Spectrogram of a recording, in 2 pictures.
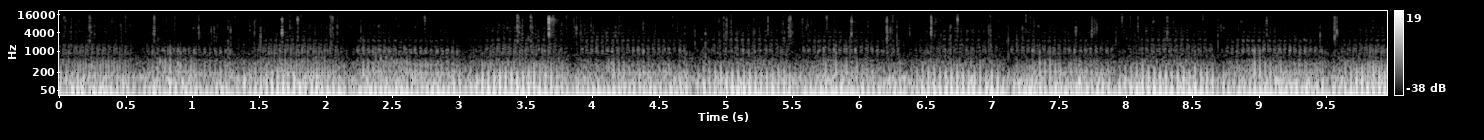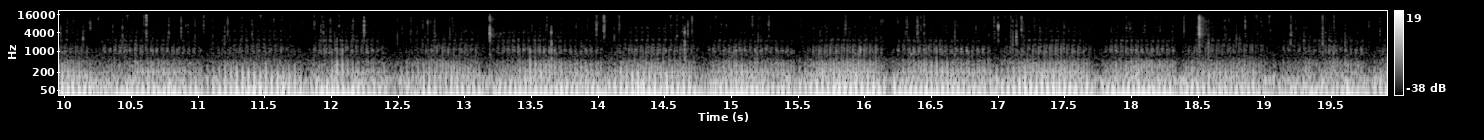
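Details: Long, unbroken cat purr, low and rhythmic, rising and falling with each breath about once a second, mixed with constant crackling from a wood fire.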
